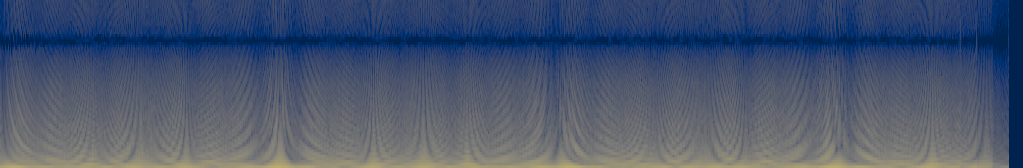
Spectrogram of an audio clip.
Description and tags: Detuned sawtooth waves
